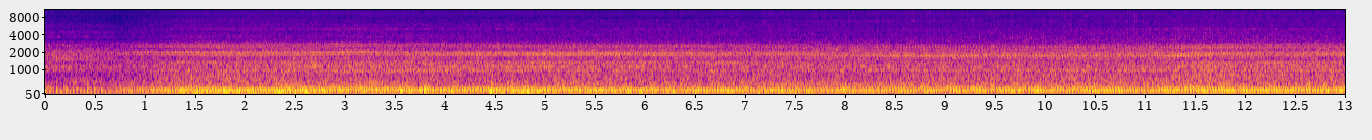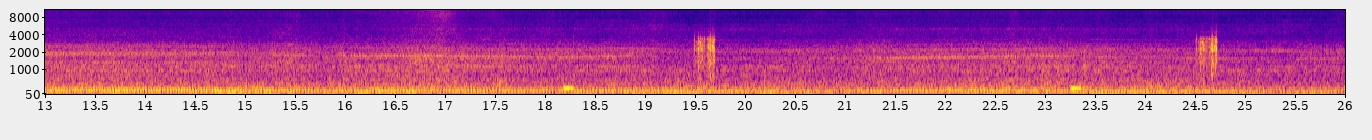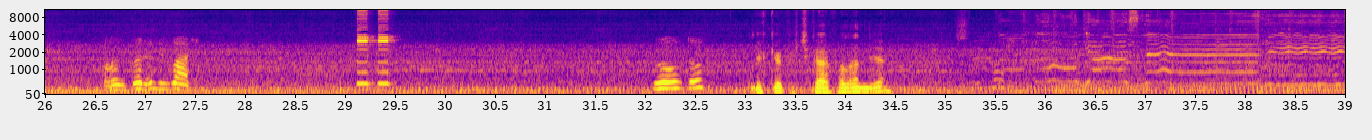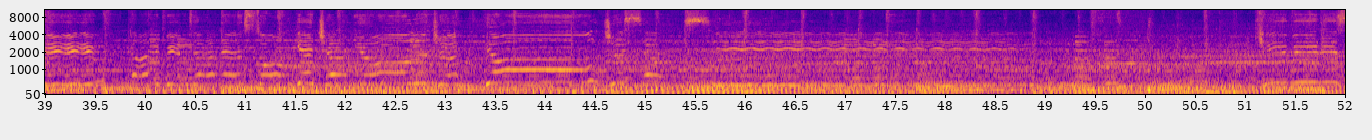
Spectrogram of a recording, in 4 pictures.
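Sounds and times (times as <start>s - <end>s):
motorcycle engine droning: 0.0s - 52.0s
road noise: 0.0s - 52.0s
wind: 0.0s - 52.0s
vehicle horn beeps: 29.1s - 29.6s.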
